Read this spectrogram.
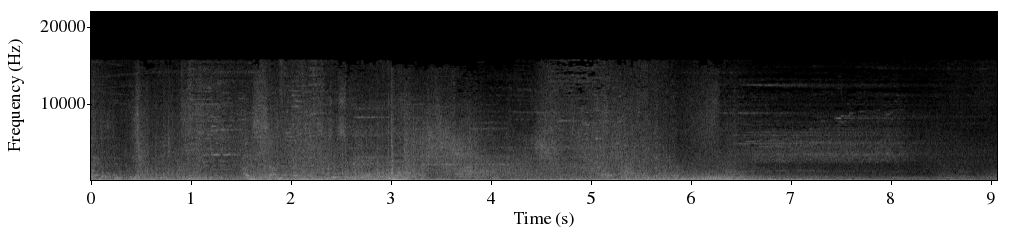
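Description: A huge magical explosion roars and rumbles.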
